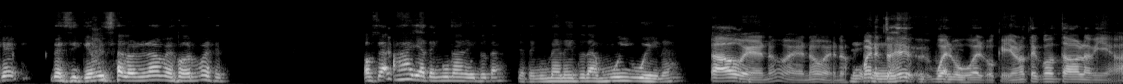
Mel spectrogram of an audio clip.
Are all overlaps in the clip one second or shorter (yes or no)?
no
